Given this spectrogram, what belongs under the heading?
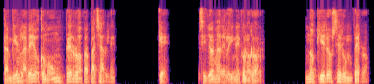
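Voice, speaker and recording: A low-voiced man narrates a scripted story in a husky tone. He reads the dialogue in his own narrating voice, as in an audiobook. The audio is dull and lo-fi. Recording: muffled, roomy, lo-fi audio.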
